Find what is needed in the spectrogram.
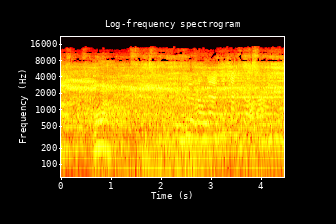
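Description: Mostly speech: voices talking over steady background noise.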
